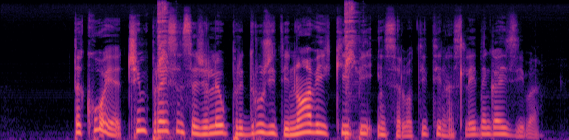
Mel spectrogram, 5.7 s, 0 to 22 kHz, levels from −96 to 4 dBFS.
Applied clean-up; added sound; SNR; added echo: none; Thump, thud; 11 dB; none.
